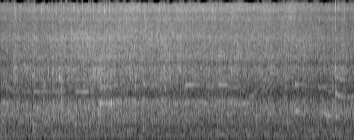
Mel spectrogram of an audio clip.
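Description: Food sizzling steadily in hot oil in a pan.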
